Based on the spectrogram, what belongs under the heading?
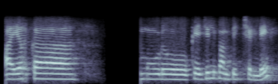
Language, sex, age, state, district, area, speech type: Telugu, male, 18-30, Andhra Pradesh, Guntur, urban, conversation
